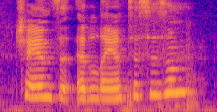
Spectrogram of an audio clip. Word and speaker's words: Transatlanticism: What is the one's Transatlanticism. Transatlanticism? – Yes, there we go. – Oh, I said it right? – Yes.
